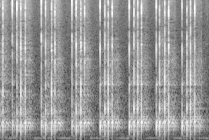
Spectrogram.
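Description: Long nails tap quickly on the body of a white-and-green plastic gel tube held at an angle above a table. The taps come in quick repeating bursts of sharp, bright clicks over a hollow mid-pitched plastic tone, and each tap dies away almost at once.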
